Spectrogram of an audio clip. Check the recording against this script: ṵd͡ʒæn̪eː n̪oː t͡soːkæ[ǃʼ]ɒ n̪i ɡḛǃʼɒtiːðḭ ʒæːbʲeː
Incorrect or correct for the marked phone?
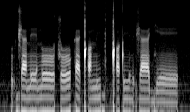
correct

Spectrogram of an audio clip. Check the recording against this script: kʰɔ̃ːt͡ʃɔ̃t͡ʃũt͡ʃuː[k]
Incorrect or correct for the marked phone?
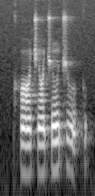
correct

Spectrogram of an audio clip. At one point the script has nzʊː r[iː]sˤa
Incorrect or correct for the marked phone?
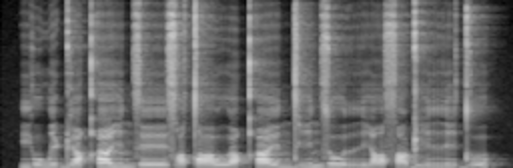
correct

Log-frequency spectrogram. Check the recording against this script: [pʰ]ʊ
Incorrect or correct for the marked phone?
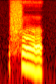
incorrect: f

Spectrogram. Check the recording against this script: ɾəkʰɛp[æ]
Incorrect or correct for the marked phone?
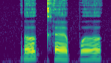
incorrect: ə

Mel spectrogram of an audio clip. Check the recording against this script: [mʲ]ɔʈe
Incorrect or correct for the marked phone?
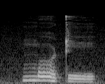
incorrect: m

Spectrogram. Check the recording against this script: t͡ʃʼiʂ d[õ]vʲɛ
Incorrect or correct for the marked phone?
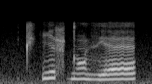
correct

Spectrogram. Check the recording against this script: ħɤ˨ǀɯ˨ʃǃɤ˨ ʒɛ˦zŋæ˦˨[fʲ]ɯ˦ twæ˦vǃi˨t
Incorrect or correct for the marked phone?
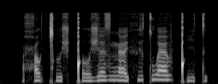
correct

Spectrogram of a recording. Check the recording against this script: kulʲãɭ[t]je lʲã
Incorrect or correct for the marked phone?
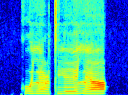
correct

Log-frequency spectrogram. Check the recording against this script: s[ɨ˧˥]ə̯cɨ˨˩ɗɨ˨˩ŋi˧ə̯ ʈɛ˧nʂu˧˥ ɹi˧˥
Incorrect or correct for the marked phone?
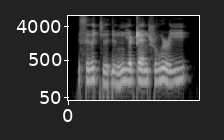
correct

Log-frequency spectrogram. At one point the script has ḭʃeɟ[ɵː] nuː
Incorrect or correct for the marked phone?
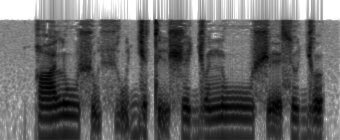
correct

